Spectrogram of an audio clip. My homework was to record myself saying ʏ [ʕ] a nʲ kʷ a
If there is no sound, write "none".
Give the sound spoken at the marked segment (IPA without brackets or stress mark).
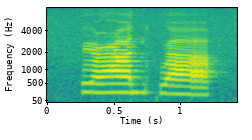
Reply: ʕ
